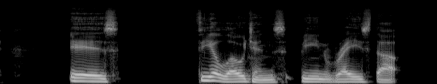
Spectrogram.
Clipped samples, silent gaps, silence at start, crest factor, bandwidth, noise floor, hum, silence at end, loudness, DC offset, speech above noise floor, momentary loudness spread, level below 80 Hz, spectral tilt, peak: under 0.1%; none; 0.7 s; 14 dB; 15 kHz; under -90 dBFS; none; 0.4 s; -22 LUFS; under 0.1%; over 69 dB; 7 LU; -70 dBFS; -6 dB/octave; -8 dBFS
